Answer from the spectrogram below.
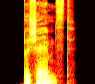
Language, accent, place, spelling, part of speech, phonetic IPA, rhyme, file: German, Germany, Berlin, beschämst, verb, [bəˈʃɛːmst], -ɛːmst, De-beschämst.ogg
- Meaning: second-person singular present of beschämen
